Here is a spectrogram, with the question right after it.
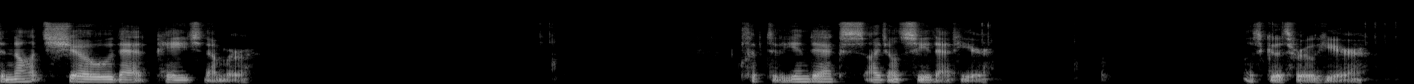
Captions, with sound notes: to not show that page number. (mouse clicking) Clip to the index, I don't see that here. Let's go through here.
